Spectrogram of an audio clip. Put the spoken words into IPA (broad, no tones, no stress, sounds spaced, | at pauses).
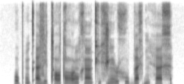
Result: o pʼ ũ kʼ æ z i tʼ o tˤ æ̃ ɹ õ x æ̃ː kʼ i x ʒ ẽ ɹ x u b æ x b ĩ h æ x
